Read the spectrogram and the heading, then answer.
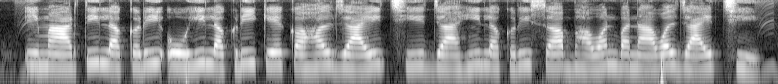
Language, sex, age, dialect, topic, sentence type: Maithili, female, 18-24, Southern/Standard, agriculture, statement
